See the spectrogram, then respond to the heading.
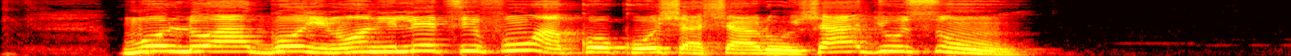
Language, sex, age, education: Yoruba, female, 30-45, tertiary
